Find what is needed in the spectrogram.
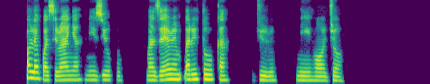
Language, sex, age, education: Igbo, female, 30-45, tertiary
